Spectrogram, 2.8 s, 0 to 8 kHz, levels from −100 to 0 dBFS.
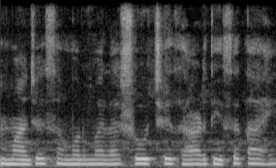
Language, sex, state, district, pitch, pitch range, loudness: Marathi, female, Maharashtra, Sindhudurg, 220 Hz, 210-230 Hz, -30 LUFS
